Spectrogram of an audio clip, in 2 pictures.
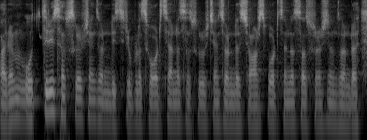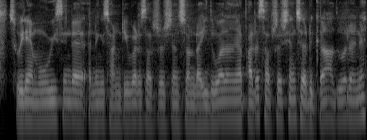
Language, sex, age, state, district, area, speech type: Malayalam, male, 18-30, Kerala, Pathanamthitta, rural, spontaneous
